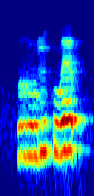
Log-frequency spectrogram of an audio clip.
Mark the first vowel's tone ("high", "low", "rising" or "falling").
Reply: rising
